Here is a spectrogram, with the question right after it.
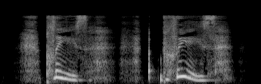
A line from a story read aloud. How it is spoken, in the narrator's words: gasped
